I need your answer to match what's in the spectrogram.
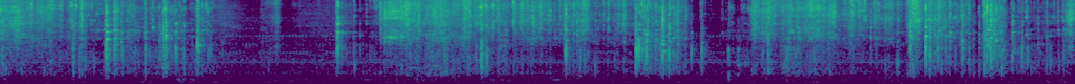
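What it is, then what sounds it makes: Polystyrene foam packing peanuts. A pile of white expanded polystyrene packing peanuts on a bamboo board is stirred, grabbed and rubbed together with both hands. The result is a bright, dry rustle of squeaky rubbing and dense clicky crunches that swells and fades in bursts, with a brief quieter lull near the three-second mark. There is almost no low end.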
